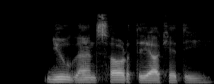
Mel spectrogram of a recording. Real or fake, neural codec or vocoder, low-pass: fake; codec, 24 kHz, 0.9 kbps, WavTokenizer, medium speech release version 1; 10.8 kHz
